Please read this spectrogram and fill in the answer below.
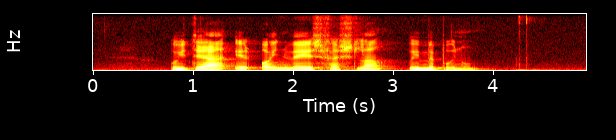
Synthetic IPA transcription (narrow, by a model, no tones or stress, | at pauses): ujt̪ɛːɛɾɔɥnveːjɪsfɛsla | ujmɪpːujnʊn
